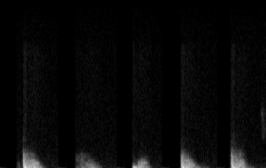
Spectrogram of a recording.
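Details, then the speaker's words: Loud, rough, drum-like harsh systolic murmur of pulmonary stenosis, played as a teaching recording. "okay so this is the uh systolic murmur this is like a drum beating and it is very uh uh obvious murmur that the pulmonary stenosis"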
